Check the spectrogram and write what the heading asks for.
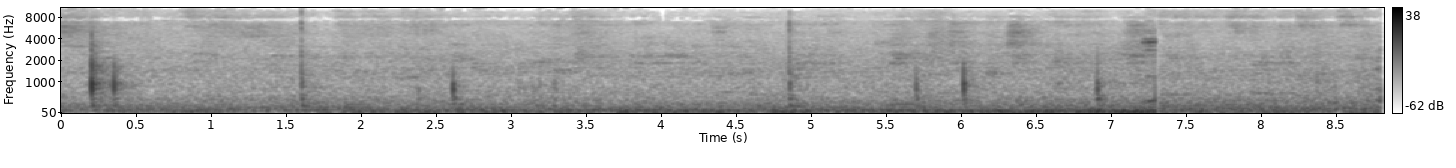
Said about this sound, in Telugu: ఈ విధంగా పీసెస్గా కట్ చేసుకోవాలి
